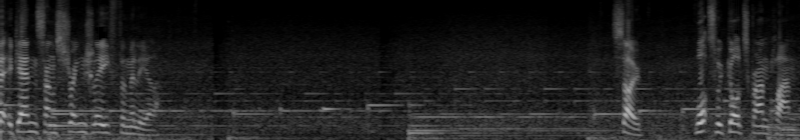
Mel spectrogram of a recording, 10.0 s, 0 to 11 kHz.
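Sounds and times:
slow background music: 0.0s - 10.0s
surf washing: 0.0s - 10.0s.

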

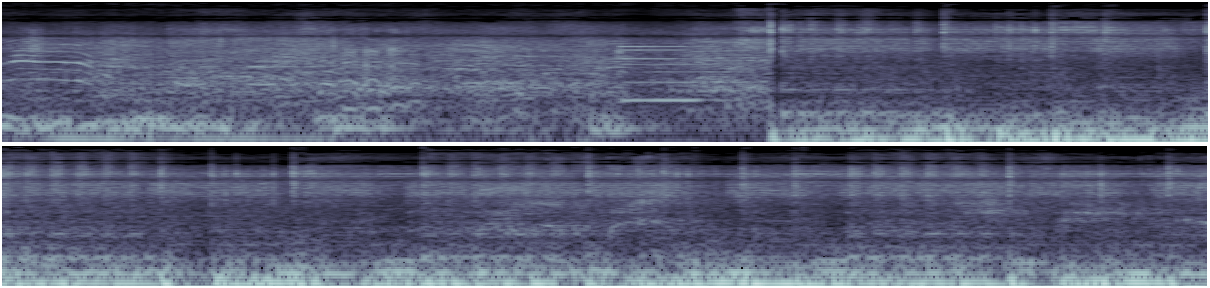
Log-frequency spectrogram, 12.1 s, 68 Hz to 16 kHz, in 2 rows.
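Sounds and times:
metal band playing: 3.0s - 12.0s.

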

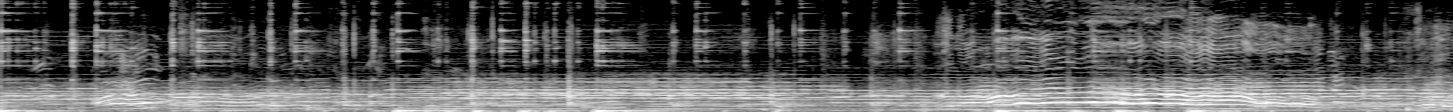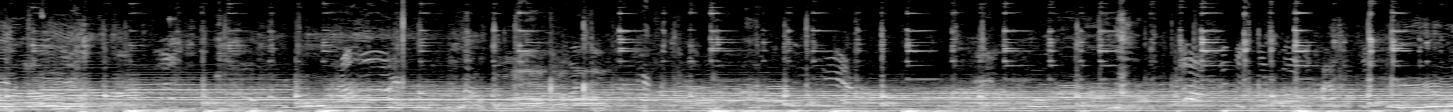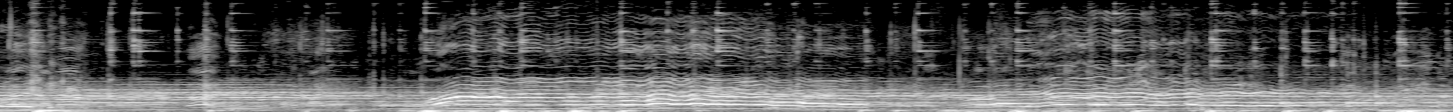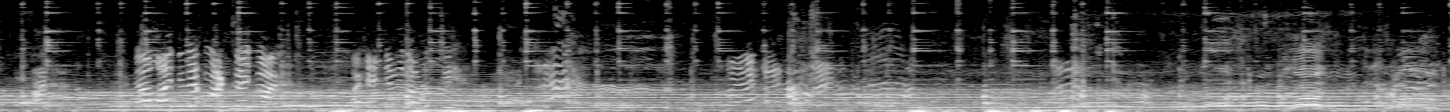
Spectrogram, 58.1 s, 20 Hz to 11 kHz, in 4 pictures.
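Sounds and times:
harmonium holding a chord: 0.0s - 58.0s.

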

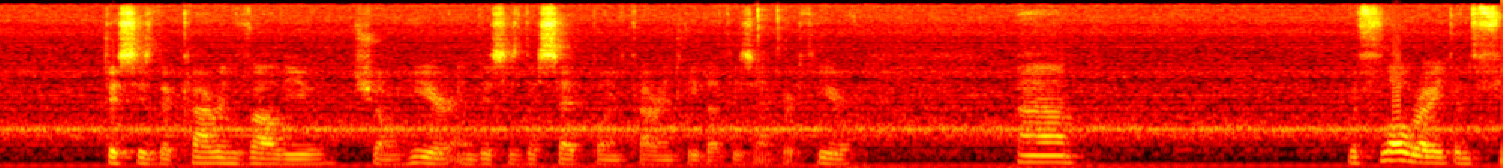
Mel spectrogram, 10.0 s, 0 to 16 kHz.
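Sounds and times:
faint thin steady tone: 0.0s - 10.0s
steady low hum: 0.0s - 10.0s
man saying uh: 0.8s - 5.8s, 6.8s - 7.3s, 9.0s - 10.0s.

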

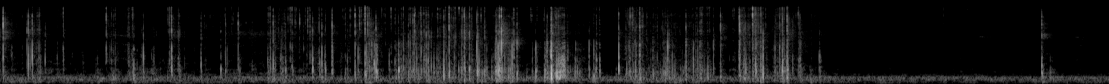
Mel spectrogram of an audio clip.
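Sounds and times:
foil packaging crinkling: 0.0s - 8.3s.

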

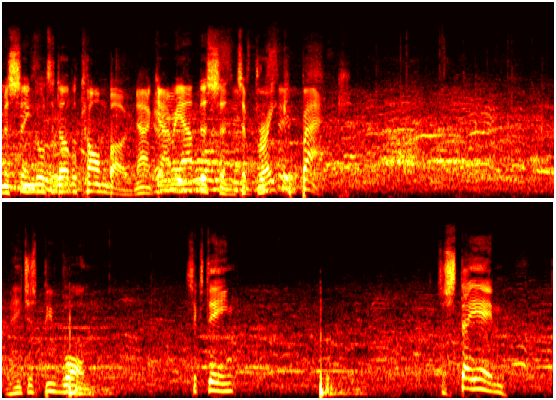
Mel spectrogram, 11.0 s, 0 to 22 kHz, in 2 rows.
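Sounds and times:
murmur of crowd: 0.0s - 11.0s
dart striking dartboard: 8.7s - 9.2s.

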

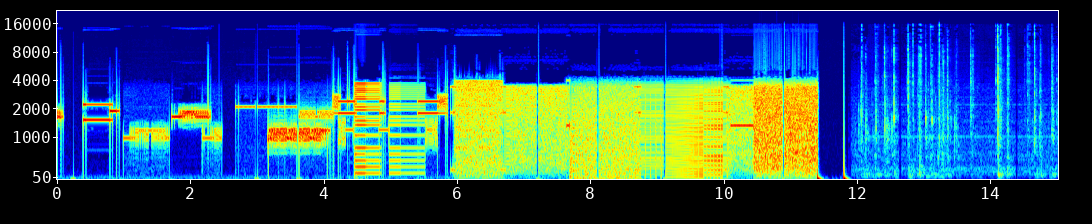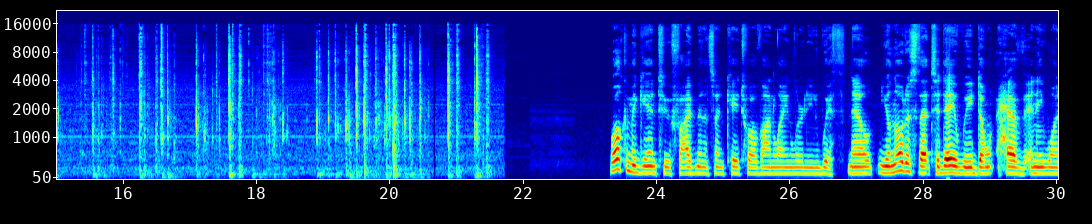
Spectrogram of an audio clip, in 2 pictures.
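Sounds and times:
electronic tones and hiss: 3.6s - 11.4s
typing on computer keyboard: 11.9s - 21.6s.

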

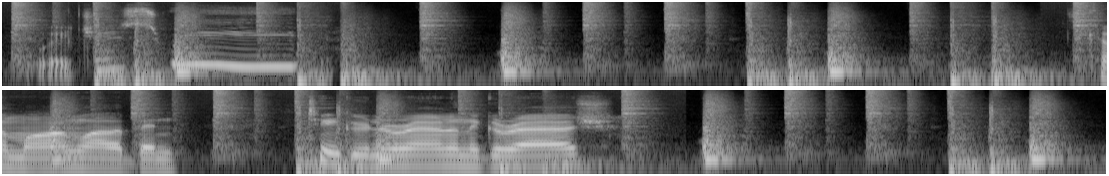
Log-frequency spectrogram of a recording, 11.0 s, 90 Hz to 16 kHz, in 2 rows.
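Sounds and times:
drum kit steady beat: 0.0s - 11.0s.

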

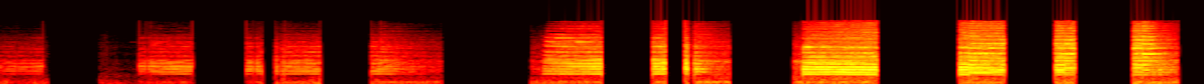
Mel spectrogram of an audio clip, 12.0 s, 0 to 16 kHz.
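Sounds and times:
locomotive air horn blasts: 0.0s - 0.5s, 1.4s - 4.4s, 5.3s - 7.3s, 8.0s - 8.8s, 9.6s - 11.8s.

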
